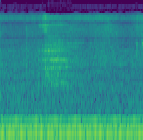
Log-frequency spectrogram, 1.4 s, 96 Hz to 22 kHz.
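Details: 2012 Ford F-150 after a no-crank/no-start fix: a module under a panel, possibly loosened by a foot, was blown out and reseated; steady low rumble at an even idle with no misses or knocks; normal idle.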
